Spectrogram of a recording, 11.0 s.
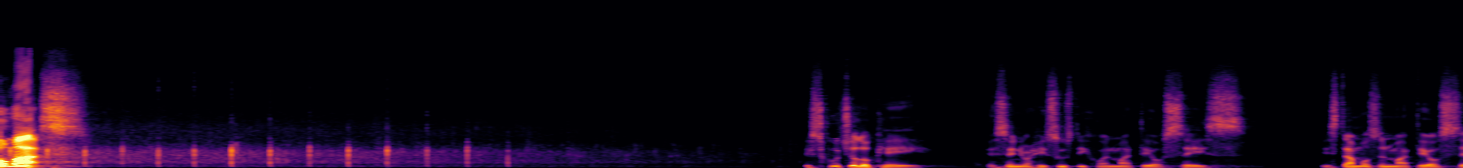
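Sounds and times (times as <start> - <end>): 
speech: 0.0 - 0.5, 6.0 - 10.9
audience applause: 0.0 - 6.0.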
